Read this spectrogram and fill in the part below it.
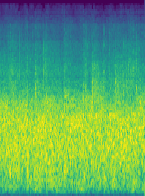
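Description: Steady, dense clapping from a community meeting audience gathered indoors for a street-improvement project, filling the whole moment at an even, moderately loud level with no talk over it.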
